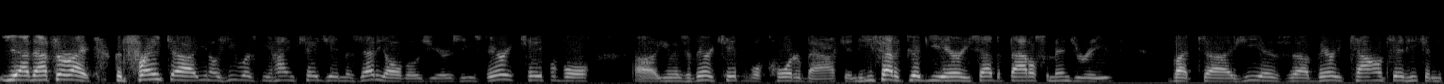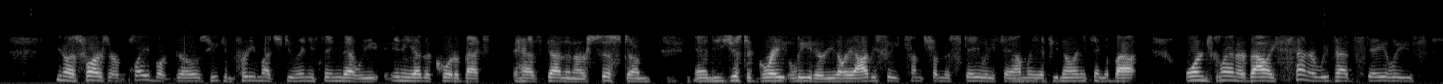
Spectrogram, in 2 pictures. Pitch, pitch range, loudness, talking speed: 170 Hz, 155-185 Hz, -29 LUFS, 210 wpm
